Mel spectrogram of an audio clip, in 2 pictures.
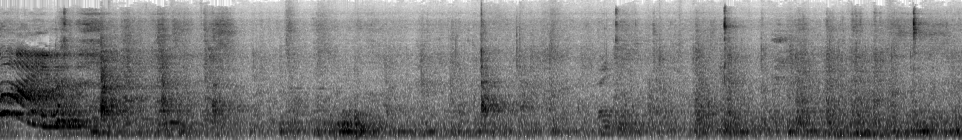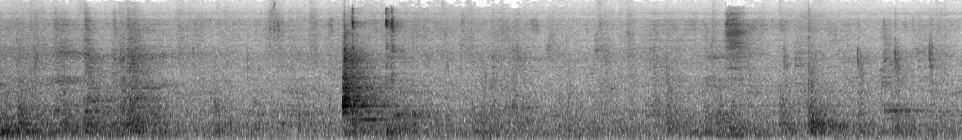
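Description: Young men and women talk on a stage in a large hall.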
